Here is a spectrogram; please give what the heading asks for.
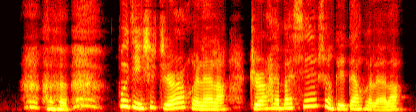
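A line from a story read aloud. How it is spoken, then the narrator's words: Chuckling. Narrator (Chinese): 张飞嘿嘿笑着道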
